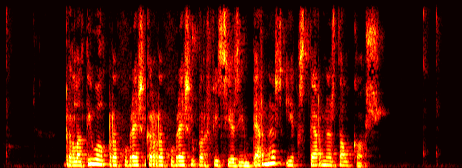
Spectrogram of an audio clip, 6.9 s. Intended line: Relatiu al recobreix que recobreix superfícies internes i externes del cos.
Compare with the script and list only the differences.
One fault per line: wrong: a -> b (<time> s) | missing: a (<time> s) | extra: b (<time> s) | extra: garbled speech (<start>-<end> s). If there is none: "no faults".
no faults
